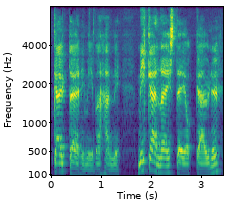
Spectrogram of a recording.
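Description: Recording himself with a friend at an indoor computer, a young video host talks casually in a lowish, slightly bright voice with lively intonation. He rambles as he thinks aloud and tends to trail off mid-sentence.

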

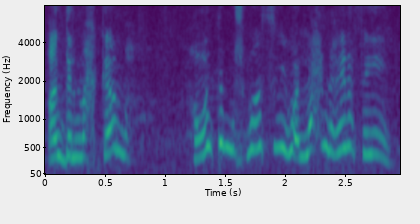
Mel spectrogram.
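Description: An actress with an Egyptian accent playing a frantic young woman searching for her lost little brother, pleading and quick to snap back. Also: extremely high pitch, lively intonation, darkish tone. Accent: Egyptian Arabic.

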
